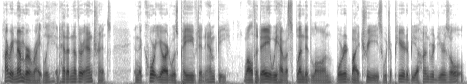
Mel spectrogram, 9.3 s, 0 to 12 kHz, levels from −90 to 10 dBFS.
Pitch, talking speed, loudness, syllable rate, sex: 90 Hz, 225 wpm, -19 LUFS, 5.9 syllables/s, male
